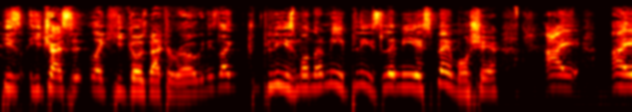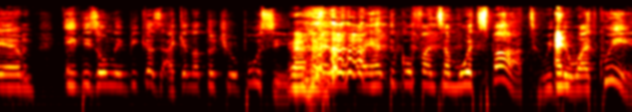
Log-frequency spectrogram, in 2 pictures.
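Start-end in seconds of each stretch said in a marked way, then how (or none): 2.6-12.6 bad put-on accent, sounds Italian, higher pitch. Retelling what a comic character says to Rogue, bad put-on accent. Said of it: "Why did he become Italian?".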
